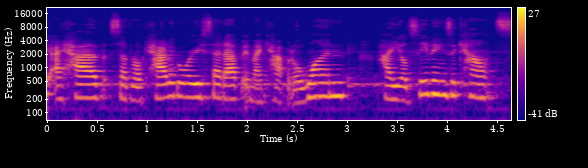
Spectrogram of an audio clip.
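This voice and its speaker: At a fairly quick pace, a woman speaks with a fairly high pitch and fairly even intonation amid noticeable background noise. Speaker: lifestyle vlogger. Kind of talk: casual vlog talk to camera. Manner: fast.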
